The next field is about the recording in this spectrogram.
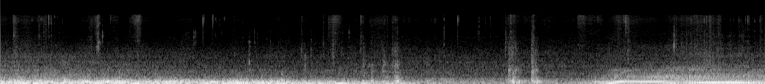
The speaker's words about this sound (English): But it's meant that doing the clutch has been really good fun, and it goes up and down the gears so nicely. And in fact, you want to go up and down the gears because it's so much fun to rev between each gear.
